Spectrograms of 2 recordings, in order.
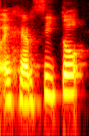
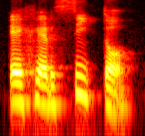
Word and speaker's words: ejército: diferencia ejército ejército ejército la diferencia está en las en la sílaba tónica dónde va el énfasis de la de la palabra ejército da ese es de militar y ejército ejército ajax esa es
